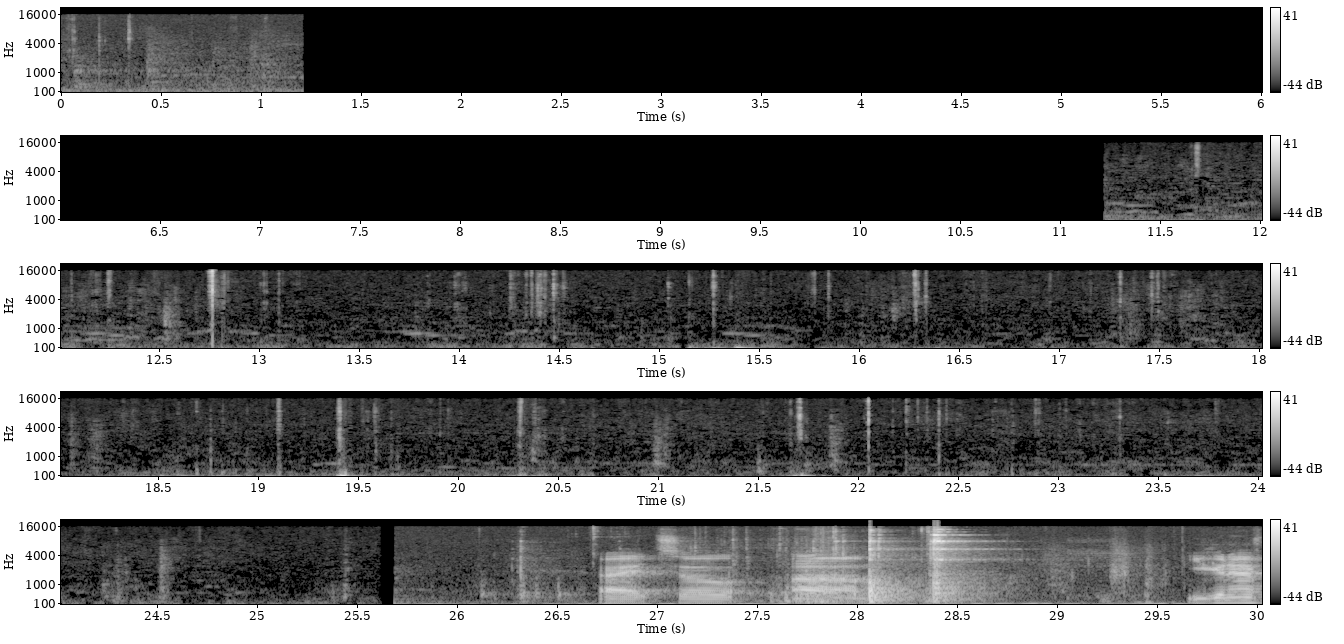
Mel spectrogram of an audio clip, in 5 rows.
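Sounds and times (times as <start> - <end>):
plastic clicks and scrapes: 11.6 - 25.6.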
